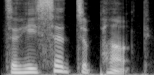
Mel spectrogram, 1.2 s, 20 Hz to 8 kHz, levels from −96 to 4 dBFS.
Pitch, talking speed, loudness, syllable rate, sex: 140 Hz, 260 wpm, -19 LUFS, 5.4 syllables/s, male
